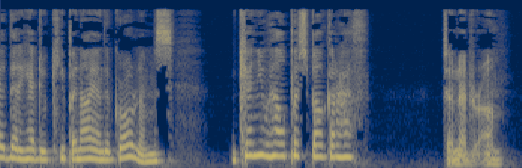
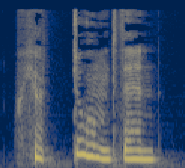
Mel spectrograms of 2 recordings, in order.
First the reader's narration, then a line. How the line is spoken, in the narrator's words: Tanedra wailed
